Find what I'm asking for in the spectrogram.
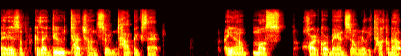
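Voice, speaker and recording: A man with an American accent speaks with an unremarkable speaking voice. His pitch is fairly low, and his intonation fairly even. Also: moderate pace. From Los Angeles, California. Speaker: hardcore band vocalist. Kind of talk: casual interview chat. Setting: video call.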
